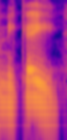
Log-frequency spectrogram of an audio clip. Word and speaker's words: Nike: Nike se escribe. Pero es haciendo referencia a esa diosa griega, la diosa de la victoria, Nikei.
